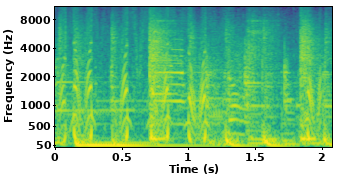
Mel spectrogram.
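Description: Hip hop instrumental with turntable scratching: quick rising and falling scratches cut over a drum beat and a deep bass line.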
